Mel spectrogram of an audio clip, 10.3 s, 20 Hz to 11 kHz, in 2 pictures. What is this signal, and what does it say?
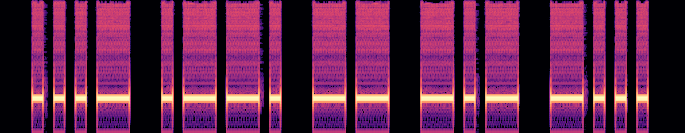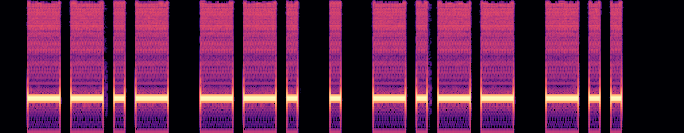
Morse code, heard as a keyed tone, about 15 wpm, 800 Hz. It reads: VPMKB QGEYD
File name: morse mp3 / revision7-vitesse 14 mots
